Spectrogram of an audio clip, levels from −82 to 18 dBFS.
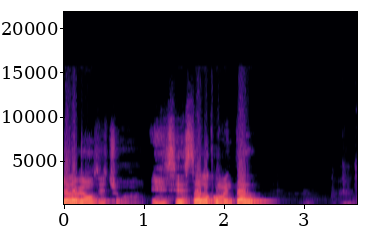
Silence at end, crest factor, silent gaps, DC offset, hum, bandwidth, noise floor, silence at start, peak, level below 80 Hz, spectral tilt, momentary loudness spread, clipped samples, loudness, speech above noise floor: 1.1 s; 14 dB; none; under 0.1%; none; 11.5 kHz; -56 dBFS; 0 s; -4 dBFS; -56 dBFS; -3.5 dB/octave; 17 LU; under 0.1%; -15 LUFS; 40 dB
